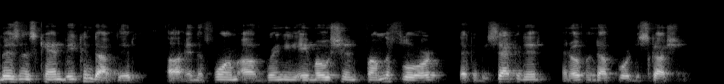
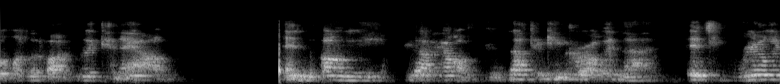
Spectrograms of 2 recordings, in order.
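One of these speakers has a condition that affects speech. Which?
The second: multiple sclerosis; speech problem from the condition.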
